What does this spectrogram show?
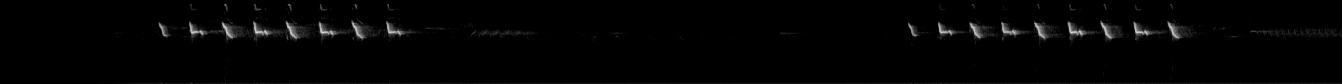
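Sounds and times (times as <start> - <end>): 
Common chiffchaff singing: 1.6 - 7.0, 9.1 - 13.4.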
